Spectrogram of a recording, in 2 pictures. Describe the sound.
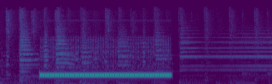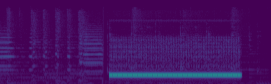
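Ringback tone of a telephone line while the caller waits for an answer: two long, steady, loud tones separated by a pause, with music playing underneath.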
